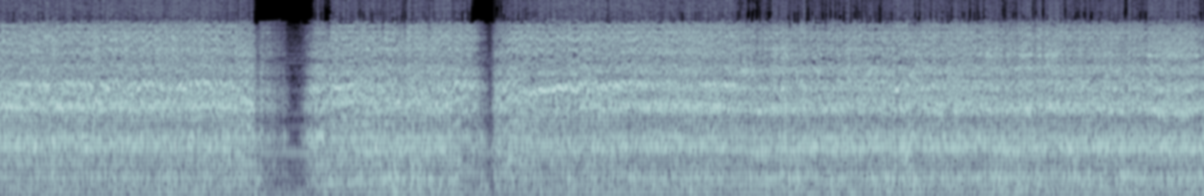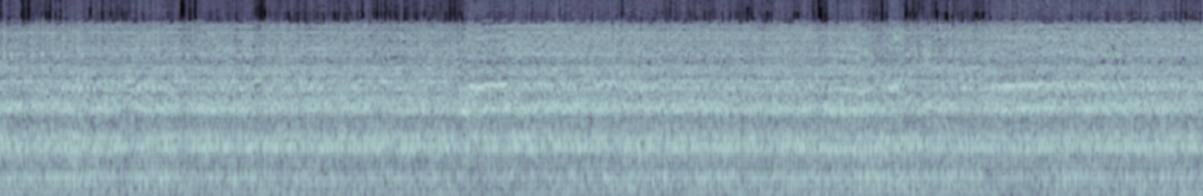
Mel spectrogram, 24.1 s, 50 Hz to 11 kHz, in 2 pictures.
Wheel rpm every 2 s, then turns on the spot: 210, 130, 160, 220, 230, 230, 230, 230, 230, 230, 230, 230.
none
